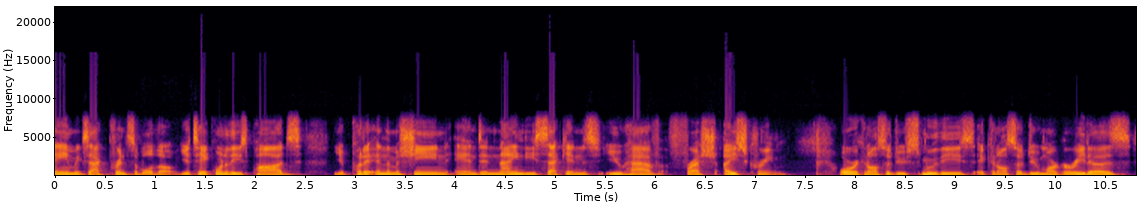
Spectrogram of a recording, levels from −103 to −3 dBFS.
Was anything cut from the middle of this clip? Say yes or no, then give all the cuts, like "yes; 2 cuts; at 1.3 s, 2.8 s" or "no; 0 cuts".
no; 0 cuts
